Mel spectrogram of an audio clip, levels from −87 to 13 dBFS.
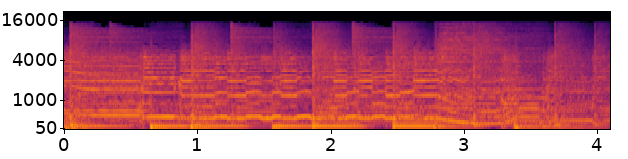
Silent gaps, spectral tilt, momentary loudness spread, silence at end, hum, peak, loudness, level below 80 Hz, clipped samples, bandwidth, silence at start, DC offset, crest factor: none; -4.5 dB/octave; 5 LU; 0 s; none; 0 dBFS; -15 LUFS; -28 dBFS; under 0.1%; 15 kHz; 0 s; under 0.1%; 14 dB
